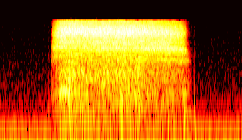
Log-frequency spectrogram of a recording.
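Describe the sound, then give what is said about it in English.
A girl scrunches up her nose and hisses: a single loud, airy hiss holds steady for about a second and a half, bright and high-pitched, then cuts off abruptly, with silence on either side. “She glared at me, scrunched up her nose, and hissed.”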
